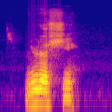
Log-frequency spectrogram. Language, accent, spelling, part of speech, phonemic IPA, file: French, France, nul à chier, adjective, /ny.l‿a ʃje/, LL-Q150 (fra)-nul à chier.wav
- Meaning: dogshit (completely worthless)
